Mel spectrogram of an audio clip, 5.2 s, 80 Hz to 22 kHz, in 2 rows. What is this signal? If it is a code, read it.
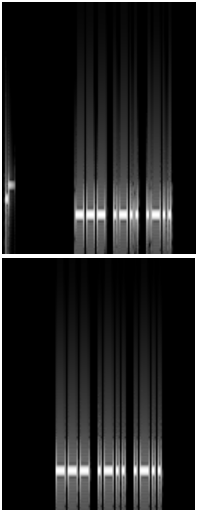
Morse code, heard as a keyed tone, about 32 wpm, 700 Hz. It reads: OLL OLL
